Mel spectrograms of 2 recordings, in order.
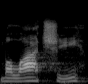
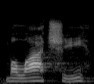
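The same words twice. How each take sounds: First: It is said in a put-on Italian accent. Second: It is said in a put-on Italian accent.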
